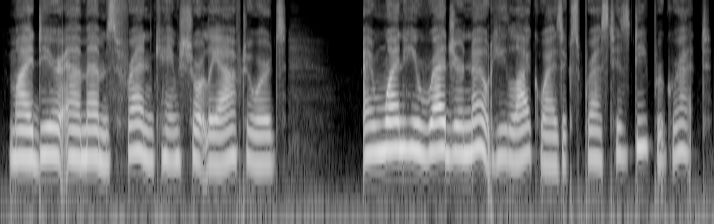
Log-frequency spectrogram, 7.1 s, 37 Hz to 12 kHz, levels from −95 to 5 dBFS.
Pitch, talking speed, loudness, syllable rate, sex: 215 Hz, 170 wpm, -20 LUFS, 4.7 syllables/s, female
